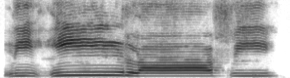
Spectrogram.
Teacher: Lam li pendek, i-nya yang panjang.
